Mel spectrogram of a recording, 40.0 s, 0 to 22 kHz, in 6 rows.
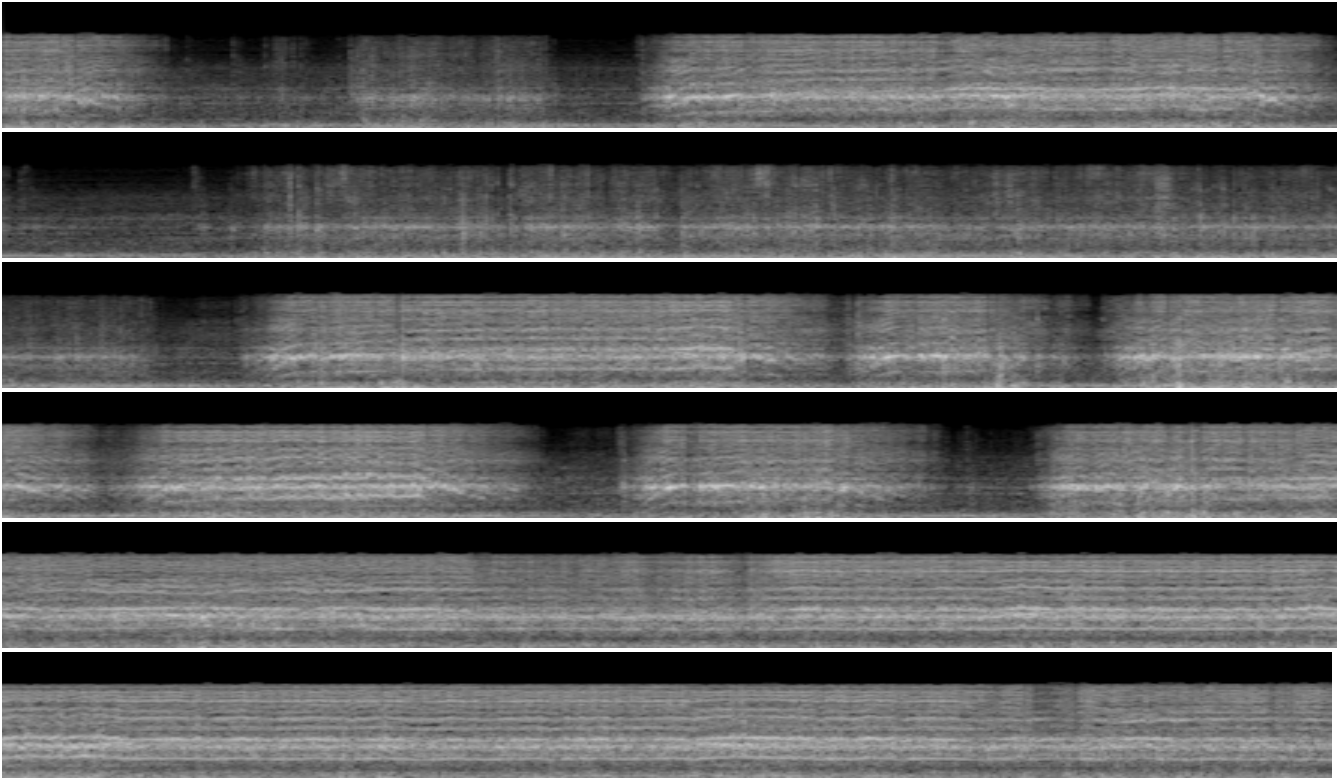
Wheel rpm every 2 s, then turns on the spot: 30, 50, 150, 30, 20, 30, 20, 90, 100, 80, 100, 70, 70, 160, 160, 160, 160, 160, 160, 160.
8-14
